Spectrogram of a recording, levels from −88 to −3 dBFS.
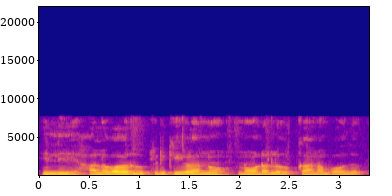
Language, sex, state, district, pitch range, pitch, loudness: Kannada, male, Karnataka, Koppal, 115-125 Hz, 120 Hz, -16 LUFS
